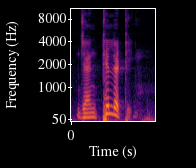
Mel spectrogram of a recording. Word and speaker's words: gentility: It is gentility. Gentility. Stress is on TIL.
